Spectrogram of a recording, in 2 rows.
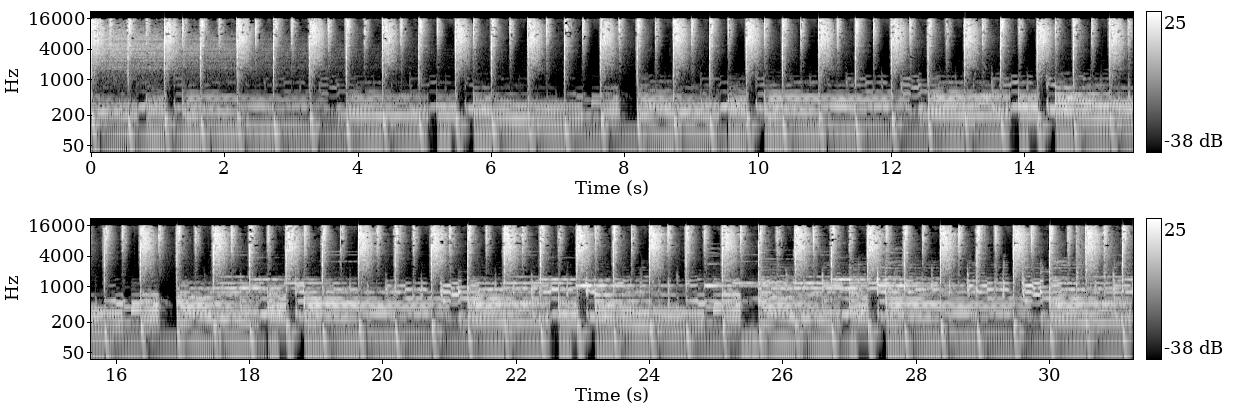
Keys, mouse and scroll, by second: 1.3 click, 3.1 click, 4.1 right click, 5.7 click, 7.7-12.3 typing, 17.3 click, 18.0-22.7 typing, 24.6 c, 25.9-28.5 drag, 30.4 click.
